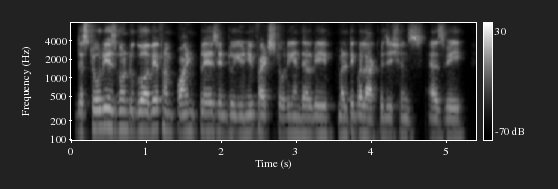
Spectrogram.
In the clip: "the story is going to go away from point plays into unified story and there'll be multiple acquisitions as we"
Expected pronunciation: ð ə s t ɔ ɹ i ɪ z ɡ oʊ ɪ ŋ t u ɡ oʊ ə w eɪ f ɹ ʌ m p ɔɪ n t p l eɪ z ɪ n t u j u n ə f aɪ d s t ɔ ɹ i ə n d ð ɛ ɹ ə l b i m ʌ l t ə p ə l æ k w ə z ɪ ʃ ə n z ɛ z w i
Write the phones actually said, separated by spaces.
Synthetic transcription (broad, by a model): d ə s t ɔ ɹ i ɪ z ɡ oʊ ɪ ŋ t u ɡ oʊ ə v eɪ f ɹ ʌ m p ɔɪ n t p l eɪ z ɪ n t u j u n ə f aɪ d s t ɔ ɹ i ə n d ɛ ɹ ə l b i m ʌ l t ə p ə l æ k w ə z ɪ ʃ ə n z ɛ z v i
